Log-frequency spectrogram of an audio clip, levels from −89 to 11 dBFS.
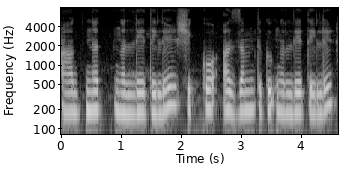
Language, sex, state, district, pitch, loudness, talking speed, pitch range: Wancho, female, Arunachal Pradesh, Longding, 190 Hz, -16 LUFS, 170 wpm, 185-205 Hz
